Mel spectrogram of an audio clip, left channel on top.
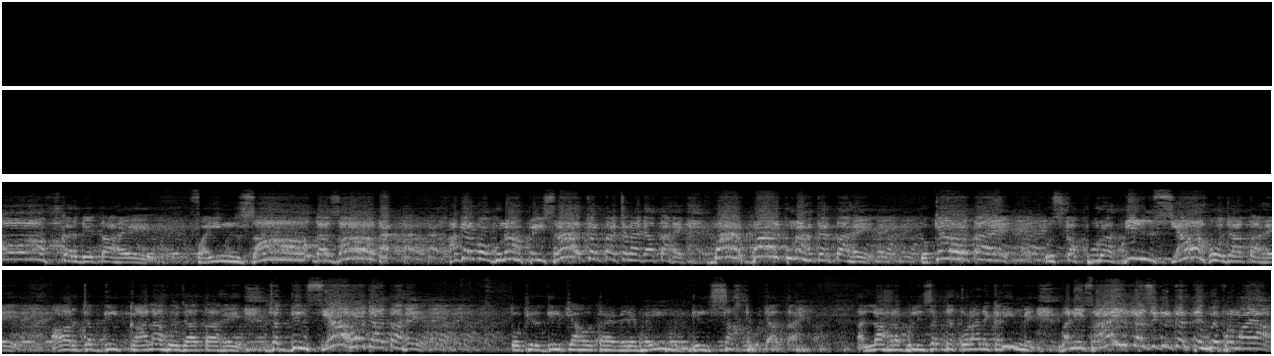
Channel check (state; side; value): silent; left; digital silence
